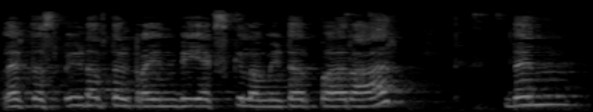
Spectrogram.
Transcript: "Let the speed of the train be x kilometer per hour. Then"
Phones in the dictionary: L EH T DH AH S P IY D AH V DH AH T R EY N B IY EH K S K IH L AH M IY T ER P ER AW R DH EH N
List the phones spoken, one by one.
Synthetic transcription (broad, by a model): L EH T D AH S P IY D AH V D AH T R EY N B IY EH K S K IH L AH M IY T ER P ER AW R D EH N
